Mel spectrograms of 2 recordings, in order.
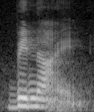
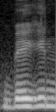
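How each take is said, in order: First: The g sound is silent in the word. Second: The g sound is pronounced in the word. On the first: The speaker calls it right. "बिनाइन पढ़ेंगे इसको" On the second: The speaker calls it wrong. "बिगिन नहीं पढ़ेंगे"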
